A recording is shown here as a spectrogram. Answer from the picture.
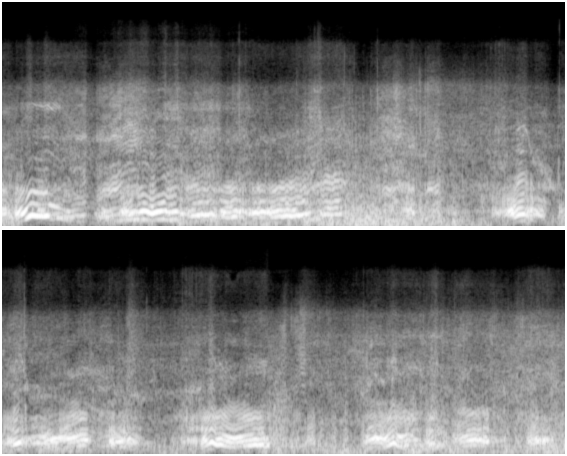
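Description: Dirt bike engine revving up and down as the rider works the throttle along a tight woodland trail, its pitch rising and falling every second or so with brief dips as it backs off.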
